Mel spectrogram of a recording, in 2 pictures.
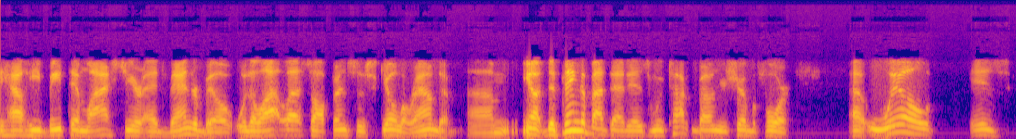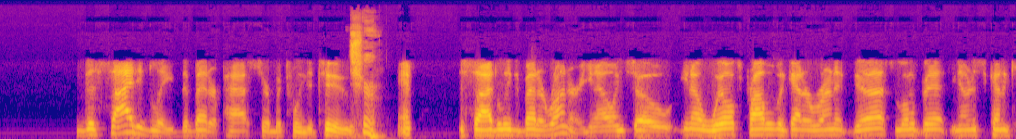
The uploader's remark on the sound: On the Farm Bureau guest line.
